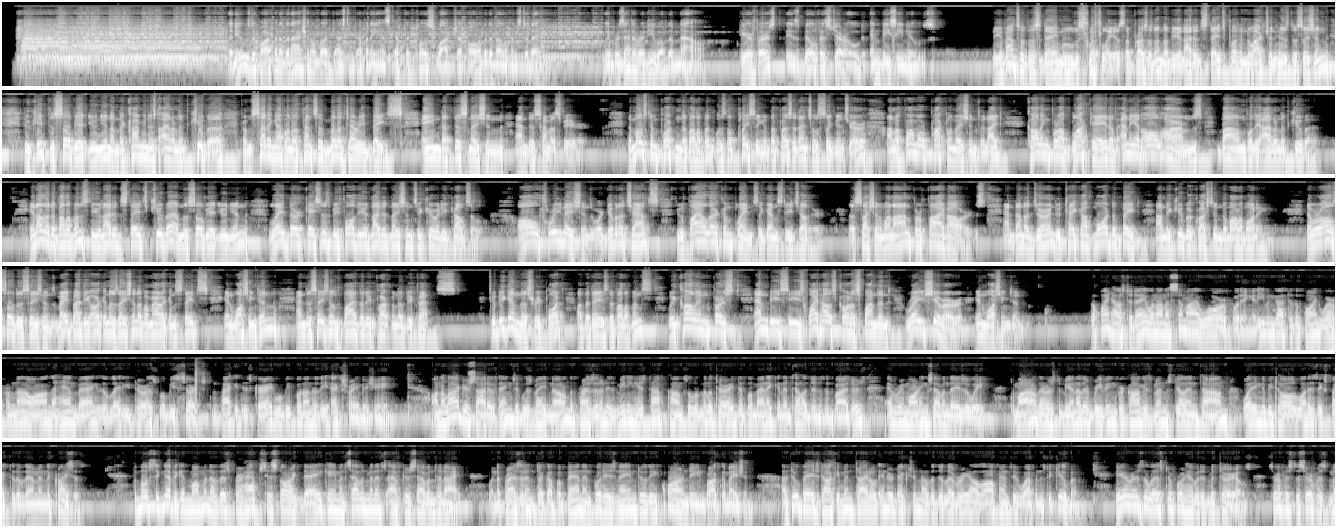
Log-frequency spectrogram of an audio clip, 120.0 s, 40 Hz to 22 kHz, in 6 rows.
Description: Our featured archival broadcast—a 24-minute NBC Radio Report from October 23, 1962—captures the tension, the diplomacy, and the dread that defined that day.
